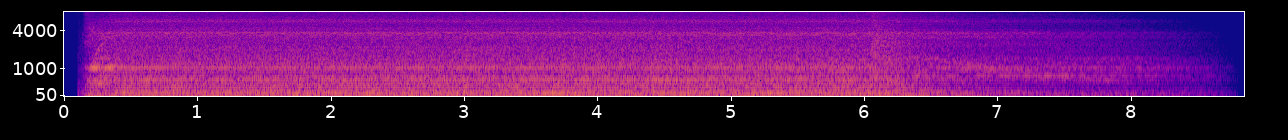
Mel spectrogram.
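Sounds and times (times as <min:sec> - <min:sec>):
flue gas installation starting, running and stopping: 0:00.2 - 0:08.7.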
